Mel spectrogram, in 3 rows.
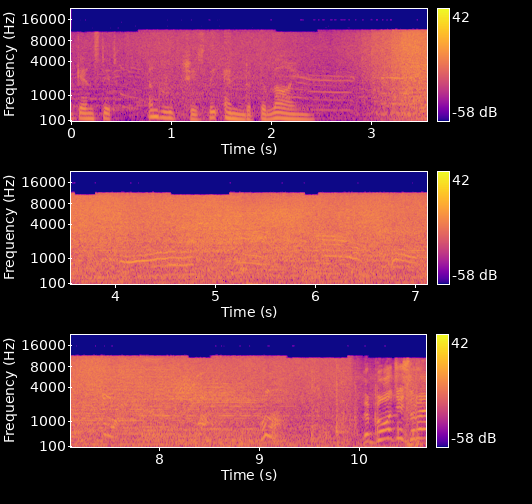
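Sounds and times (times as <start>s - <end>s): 
speech: 0.0s - 2.6s, 10.0s - 10.6s
high-pressure jet of water spewing out of a porthole: 1.7s - 9.8s.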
